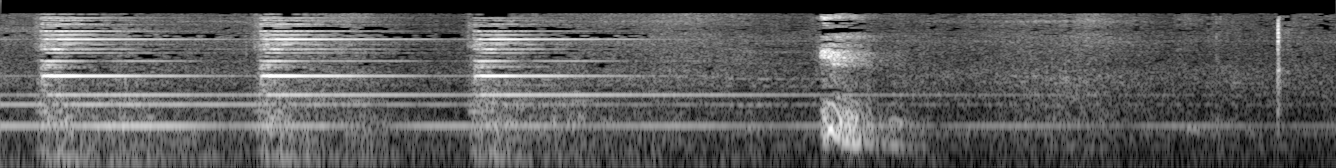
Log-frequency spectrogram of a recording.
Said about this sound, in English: Do not ask for whom the bell tolls. It tolls for thee.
